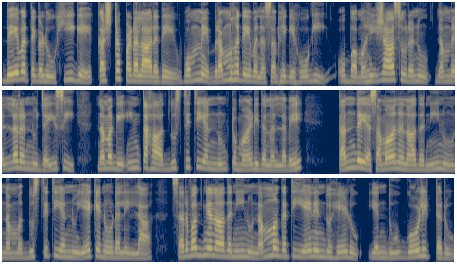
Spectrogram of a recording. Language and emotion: Kannada, neutral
